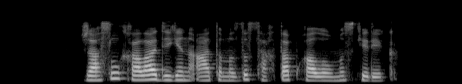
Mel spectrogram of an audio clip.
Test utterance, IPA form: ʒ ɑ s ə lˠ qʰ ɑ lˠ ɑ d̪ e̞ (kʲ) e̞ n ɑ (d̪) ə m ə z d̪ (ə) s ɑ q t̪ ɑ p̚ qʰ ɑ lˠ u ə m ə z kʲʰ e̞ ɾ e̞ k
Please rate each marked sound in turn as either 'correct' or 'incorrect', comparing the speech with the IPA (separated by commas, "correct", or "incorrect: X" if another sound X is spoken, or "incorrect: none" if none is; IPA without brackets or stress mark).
incorrect: ɡʲ, incorrect: t̪, correct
